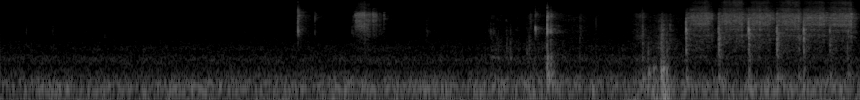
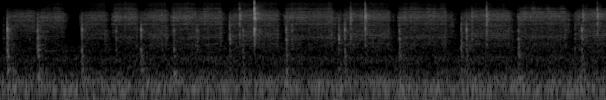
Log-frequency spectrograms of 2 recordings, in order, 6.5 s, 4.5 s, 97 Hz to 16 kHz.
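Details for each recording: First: HPI Savage 3.5 nitro RC truck, bench test of used steering servos: quick whirring bursts as the servo sweeps back and forth, smooth and even with no gritty catch, unlike a rougher one tested before. Normal servo operation. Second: HPI Savage 3.5 nitro truck, brake/throttle servo powered via receiver: fast dry ticking and gritty buzz as the servo clicks inside and fights itself; worn, binding brake servo, throttle servo okay.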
